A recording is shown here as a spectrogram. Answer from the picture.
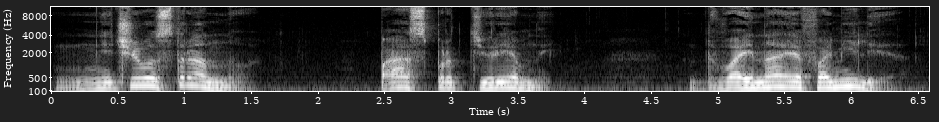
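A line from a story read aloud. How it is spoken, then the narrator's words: Plain. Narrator (Russian): ответил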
